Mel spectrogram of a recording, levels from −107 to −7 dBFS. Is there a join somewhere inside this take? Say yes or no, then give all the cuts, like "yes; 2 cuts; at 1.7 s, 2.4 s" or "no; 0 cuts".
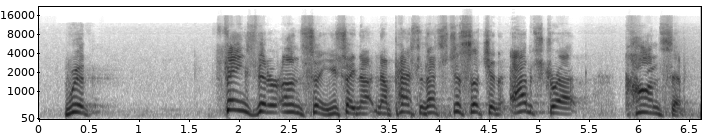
no; 0 cuts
